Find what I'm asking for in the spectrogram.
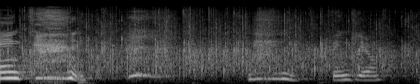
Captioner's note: applause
